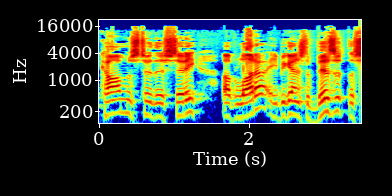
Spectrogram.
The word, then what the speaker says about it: Lydda: It's called Lud in the Old Testament, either L-O-D or L-U-D, depending on your Bible translation. And it's pronounced Lydda, even though there's a Y in it.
